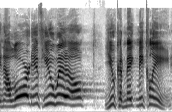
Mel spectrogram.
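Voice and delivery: high, loud and slow, like giving orders; brash demanding version. Shown as a demonstration. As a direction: push it like a bold demand. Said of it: "We'd say it like this".

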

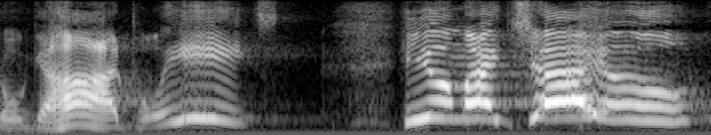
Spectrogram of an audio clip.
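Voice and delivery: loud plea climbing to a drawn-out shout; high, stretched, wailing prayer; anguished begging. Acted. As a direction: cry out to God as a desperate parent. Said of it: "and they begged".

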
